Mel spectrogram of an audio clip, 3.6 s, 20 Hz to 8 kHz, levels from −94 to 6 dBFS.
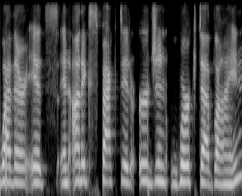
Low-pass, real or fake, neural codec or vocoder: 7.2 kHz; real; none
